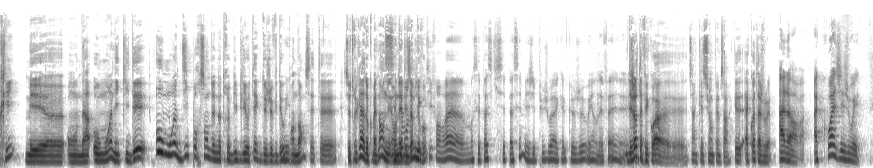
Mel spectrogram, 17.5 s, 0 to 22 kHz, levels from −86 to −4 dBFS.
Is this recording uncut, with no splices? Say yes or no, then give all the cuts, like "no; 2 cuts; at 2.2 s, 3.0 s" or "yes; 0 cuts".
no; 2 cuts; at 6.8 s, 15.5 s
